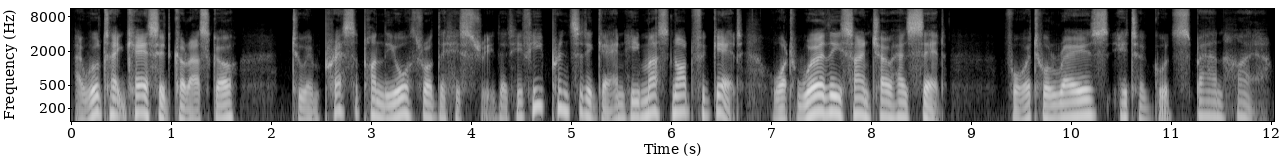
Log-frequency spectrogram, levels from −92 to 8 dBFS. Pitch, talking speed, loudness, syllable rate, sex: 120 Hz, 190 wpm, -18 LUFS, 4.9 syllables/s, male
